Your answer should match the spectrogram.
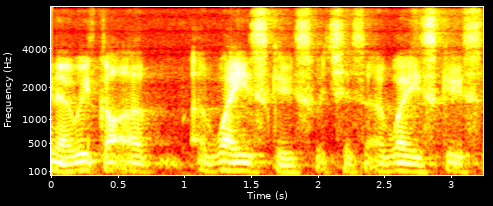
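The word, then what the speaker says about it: wayzgoose: healthy and you know we've got a A Way Goose which is a way Goose another new word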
